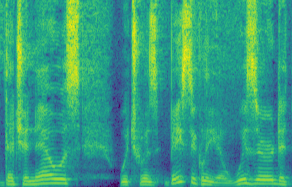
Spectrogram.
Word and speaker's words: Deceneus: It is a reference to Dicenius, or pronounced Deceneus, which was basically a wizard during the Trajan Wars in Dacia.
